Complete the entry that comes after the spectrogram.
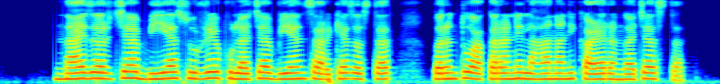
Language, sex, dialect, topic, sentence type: Marathi, female, Varhadi, agriculture, statement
